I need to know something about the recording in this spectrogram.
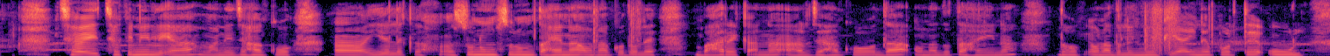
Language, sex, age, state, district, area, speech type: Santali, female, 18-30, Jharkhand, East Singhbhum, rural, spontaneous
